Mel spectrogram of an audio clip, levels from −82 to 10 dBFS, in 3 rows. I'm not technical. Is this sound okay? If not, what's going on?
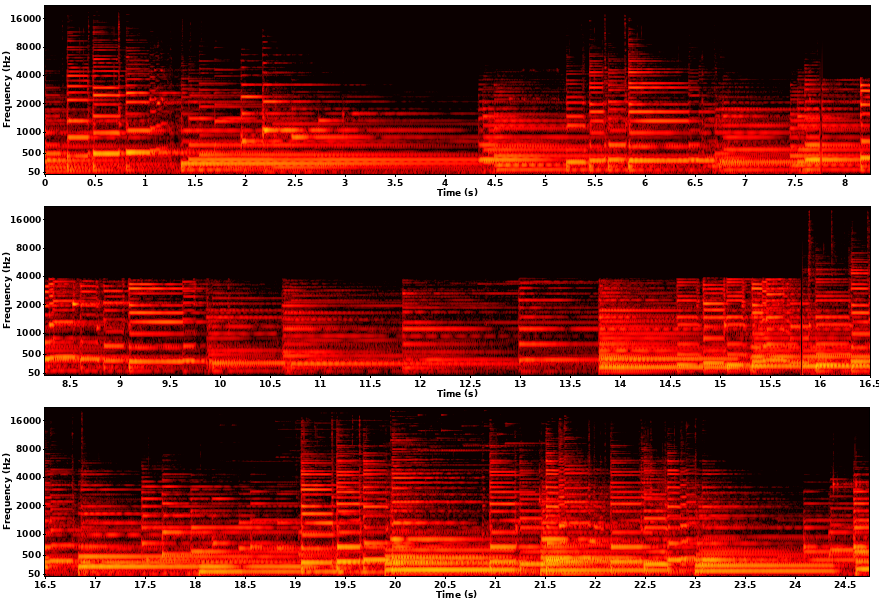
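No. From 7.7 to 15.8 seconds the sound turns dull and boxy, a bit quieter, with a faint new hiss and a tiny gap at the switch. This is likely an input switched to a poorer device, which loses everything above 3.8 kHz.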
